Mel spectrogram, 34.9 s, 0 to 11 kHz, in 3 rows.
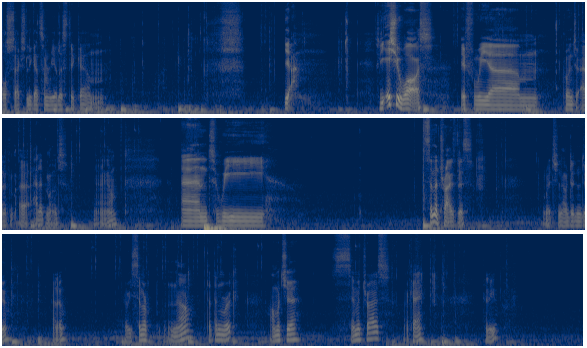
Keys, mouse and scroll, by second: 1.3 ctrl+z, 1.7 ctrl+z, 2.1 ctrl+z, 2.4 ctrl+z, 3.6 alt+r, 3.7 alt+g, 4.3 middle click, 4.8 middle click, 5.2 right click, 5.4 middle click, 5.4 middle click, 6.7 scroll up 2, 7.6 scroll down 1, 8.1 scroll down 1, 8.5 shift+right click, 9.0 shift+right click, 9.9 click, 10.5 ctrl+Tab, 11.5 right click, 12.0 right click, 12.3 Tab, 12.8 right click, 13.1 shift+right click, 13.7 shift+right click, 14.3 click, 20.8-21.1 scroll up 4, 21.1 scroll down 7, 21.7 middle click, 23.5 scroll up 2, 23.8 right click, 24.0 g, 25.6 right click, 25.7 g, 26.5 right click, 26.8 right click, 27.1 shift+right click, 27.8 right click, 28.4 click, 31.2 middle click, 31.5-32.1 scroll down 11, 32.2 shift+middle click, 32.4 shift+middle click, 32.5 middle click.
